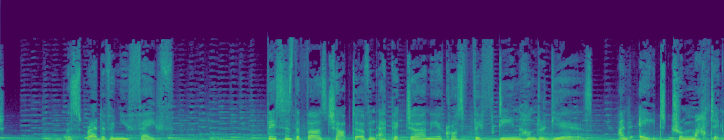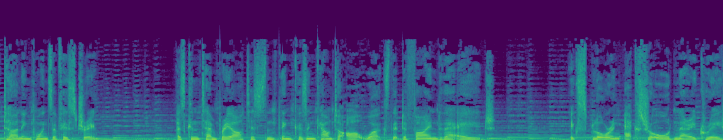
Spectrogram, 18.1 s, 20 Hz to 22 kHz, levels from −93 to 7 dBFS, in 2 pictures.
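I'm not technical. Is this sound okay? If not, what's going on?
Yes, no faults here.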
